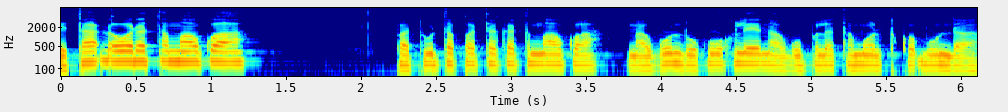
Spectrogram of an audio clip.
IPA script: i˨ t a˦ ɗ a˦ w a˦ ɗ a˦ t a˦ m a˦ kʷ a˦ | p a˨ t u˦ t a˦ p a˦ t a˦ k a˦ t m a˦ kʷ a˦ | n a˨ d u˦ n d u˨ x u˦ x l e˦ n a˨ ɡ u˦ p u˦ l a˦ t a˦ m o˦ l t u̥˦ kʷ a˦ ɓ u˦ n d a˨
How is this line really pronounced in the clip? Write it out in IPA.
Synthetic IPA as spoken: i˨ t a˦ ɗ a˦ w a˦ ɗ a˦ t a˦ m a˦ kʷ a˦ | p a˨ t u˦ t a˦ p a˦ t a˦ k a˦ t m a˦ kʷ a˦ | n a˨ ɡ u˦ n d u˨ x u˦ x l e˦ n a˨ ɡ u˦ p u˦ l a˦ t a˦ m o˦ l t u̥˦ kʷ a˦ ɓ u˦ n d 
